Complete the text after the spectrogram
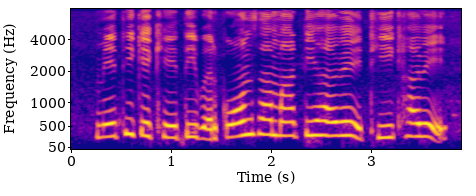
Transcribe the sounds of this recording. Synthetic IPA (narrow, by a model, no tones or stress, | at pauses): mẽt̪ʰikekʰeːt̪ibəɾkoːnsãmaʈiɦaʋeʈʰiːkɦaʋe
